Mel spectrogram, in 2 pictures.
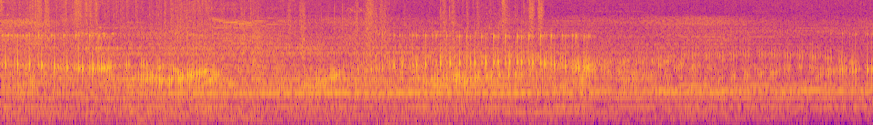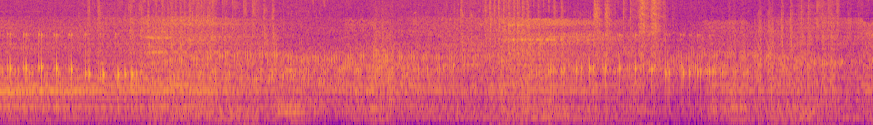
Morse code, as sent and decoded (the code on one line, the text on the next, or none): none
